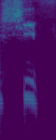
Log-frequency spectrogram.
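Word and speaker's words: Schiff: আর হচ্ছে গিয়ে সেকেন্ড হচ্ছে গিয়ে আপনি বারবার স্কিপ স্কিপ বলছেন, ওটা উচ্চারণ আসলে শিফ, ঠিক আছে?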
